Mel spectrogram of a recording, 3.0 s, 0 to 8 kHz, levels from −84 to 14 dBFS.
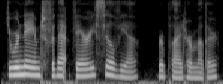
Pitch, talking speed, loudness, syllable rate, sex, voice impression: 195 Hz, 200 wpm, -19 LUFS, 6.2 syllables/s, female, feminine, adult-like, slightly tensed, slightly powerful, soft, slightly raspy, cute, friendly, reassuring, elegant, lively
